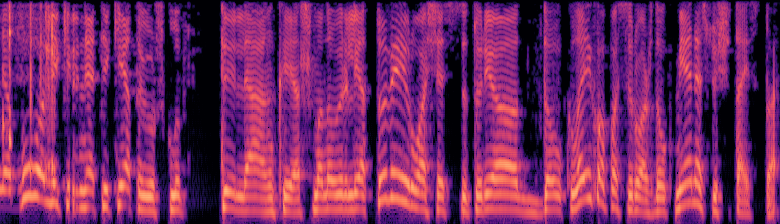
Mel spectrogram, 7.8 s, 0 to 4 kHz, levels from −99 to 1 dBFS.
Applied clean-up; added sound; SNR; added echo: classical method spectral subtraction.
